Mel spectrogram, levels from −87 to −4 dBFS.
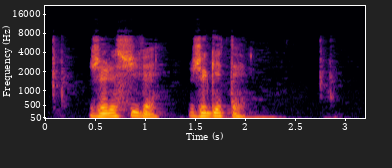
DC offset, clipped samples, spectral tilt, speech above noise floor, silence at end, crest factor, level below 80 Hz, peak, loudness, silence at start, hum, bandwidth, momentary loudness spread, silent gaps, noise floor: under 0.1%; under 0.1%; -5.5 dB/octave; 32 dB; 0.9 s; 18 dB; -48 dBFS; -8 dBFS; -22 LUFS; 0.1 s; none; 7.6 kHz; 17 LU; none; -54 dBFS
